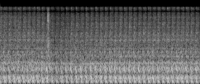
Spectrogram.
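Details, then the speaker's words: Honda HRX217 mower after repair of the right rear axle support, which was grinding. Running with the drive set to first and the speed raised: steady, even engine beat with a fast regular pulse, no grinding or knocking. Normal running. "so it's working great free to go back to the customer now"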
